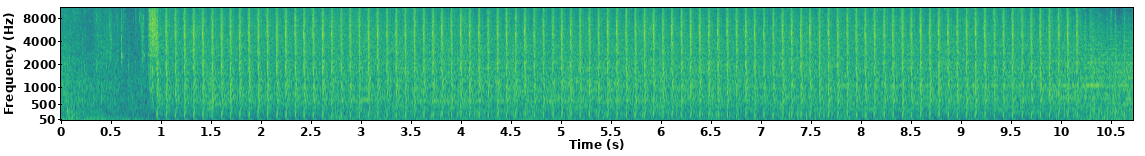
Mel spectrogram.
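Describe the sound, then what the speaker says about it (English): Big machine gun in a war sim video game firing a long sustained burst of rapid, evenly spaced loud shots, running almost continuously after a short pause at the start. "The other, the big machine gun."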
